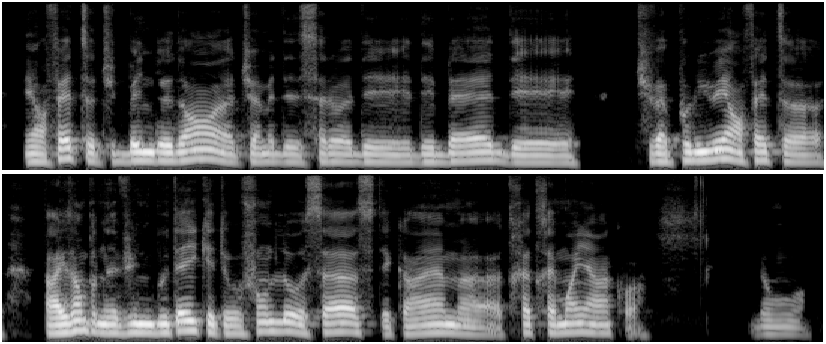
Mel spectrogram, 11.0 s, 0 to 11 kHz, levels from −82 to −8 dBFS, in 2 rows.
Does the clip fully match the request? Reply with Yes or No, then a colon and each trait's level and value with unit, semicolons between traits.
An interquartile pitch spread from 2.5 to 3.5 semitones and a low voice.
Yes: average, 2.8 semitones; low, 120 Hz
